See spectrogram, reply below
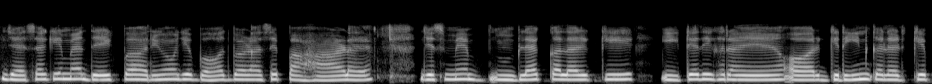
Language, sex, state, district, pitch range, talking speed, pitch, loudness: Hindi, female, Chhattisgarh, Korba, 215-235 Hz, 165 wpm, 225 Hz, -14 LUFS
